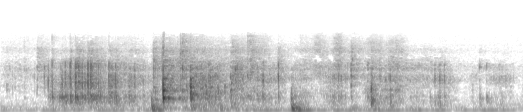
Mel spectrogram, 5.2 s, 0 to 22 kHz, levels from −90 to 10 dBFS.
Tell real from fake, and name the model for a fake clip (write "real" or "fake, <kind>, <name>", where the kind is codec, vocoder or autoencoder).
real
